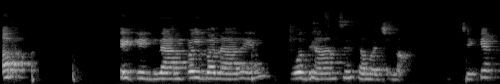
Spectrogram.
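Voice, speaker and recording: High-voiced woman teaching in an echoey room. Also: steady tone, highs cut off, slight background noise. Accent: Indian English mixed with Hindi. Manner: dictates notes slowly, asks students questions. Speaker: commerce teacher. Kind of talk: classroom lecture.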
